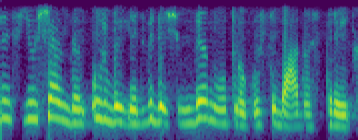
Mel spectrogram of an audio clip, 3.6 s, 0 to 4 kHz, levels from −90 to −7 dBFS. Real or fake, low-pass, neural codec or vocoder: fake; 3.6 kHz; codec, 44.1 kHz, 7.8 kbps, DAC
